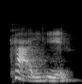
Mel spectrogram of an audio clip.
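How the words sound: The ll sounds like a palatal ly sound. This is heard in only a few places. "em alguns poucos lugares tem o som de L H"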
